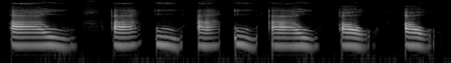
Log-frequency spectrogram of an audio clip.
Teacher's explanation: So it's a quick diphthong between the A and the U to make a O sound.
